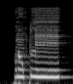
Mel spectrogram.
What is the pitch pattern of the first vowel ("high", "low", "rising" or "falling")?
high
